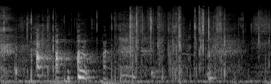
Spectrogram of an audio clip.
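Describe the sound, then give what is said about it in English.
Crinkling and tearing of a toy's plastic packaging being ripped open, a busy run of sharp rustles and crackles lasting a few seconds at moderate volume. “It's gonna be tough to do this with my nails. I'm gonna have to rip it.”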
